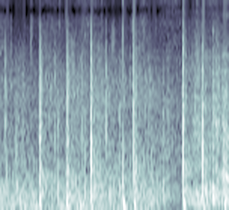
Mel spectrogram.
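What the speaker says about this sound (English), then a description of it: "It was a pink firework!" Fireworks burst at Caerphilly Castle during an evening display, a rapid series of sharp cracks and pops about every third of a second, fairly close and loud over a crowd murmur.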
